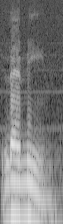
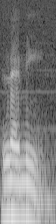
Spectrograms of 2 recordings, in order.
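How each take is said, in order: First: The name is said with a Russian pronunciation. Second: The name is said with a Russian pronunciation.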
